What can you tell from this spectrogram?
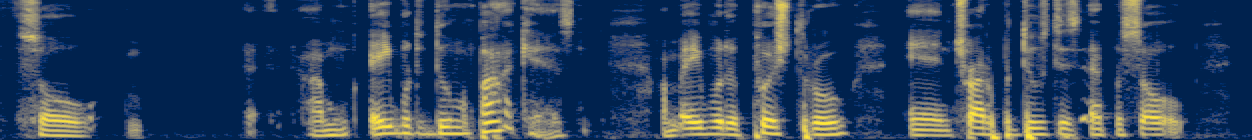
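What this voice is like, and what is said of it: Weak, not fully recovered voice. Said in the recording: “lost my voice ... my voice is not all the way 100, but I'm able to speak now”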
